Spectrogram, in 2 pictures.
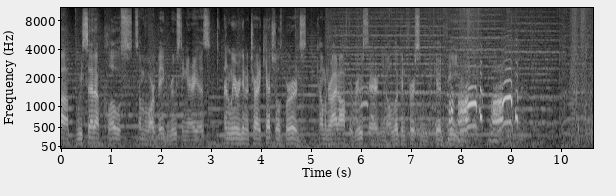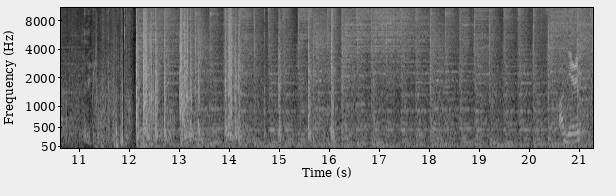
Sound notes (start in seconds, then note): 7.6 goose calls; 12.1 gun shots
